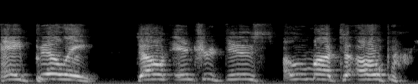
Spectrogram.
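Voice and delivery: very high-pitched, stretched, drawn-out holler. Speaker retells a line someone yelled at a host, retelling a yell. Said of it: "and he yelled".

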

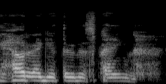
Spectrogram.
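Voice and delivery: ordinary talk, nothing marked

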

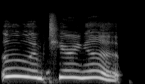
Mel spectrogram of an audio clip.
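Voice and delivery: loud, dripping sarcasm with overdone put-on emotion. Retelling a bounty hunter's mocking line: imitating sarcastic remark.

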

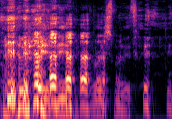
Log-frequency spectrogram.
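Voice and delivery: high, loud laughing through the words.

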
